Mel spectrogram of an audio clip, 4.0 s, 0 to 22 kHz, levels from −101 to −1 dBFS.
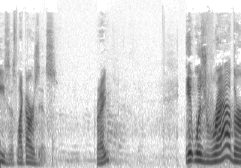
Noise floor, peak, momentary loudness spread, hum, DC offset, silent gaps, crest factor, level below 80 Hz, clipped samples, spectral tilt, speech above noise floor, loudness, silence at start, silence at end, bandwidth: -70 dBFS; -10 dBFS; 21 LU; none; under 0.1%; none; 22 dB; -74 dBFS; under 0.1%; -5.5 dB/octave; 42 dB; -28 LUFS; 0 s; 0 s; 16.5 kHz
